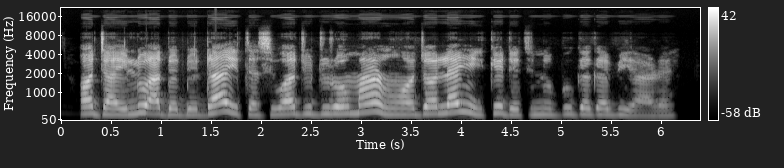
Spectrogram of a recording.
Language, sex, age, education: Yoruba, female, 15-29, tertiary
